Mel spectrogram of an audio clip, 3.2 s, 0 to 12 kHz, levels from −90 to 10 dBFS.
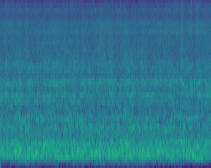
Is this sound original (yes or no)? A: no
